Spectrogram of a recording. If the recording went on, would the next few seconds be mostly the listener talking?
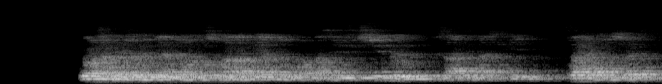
Yes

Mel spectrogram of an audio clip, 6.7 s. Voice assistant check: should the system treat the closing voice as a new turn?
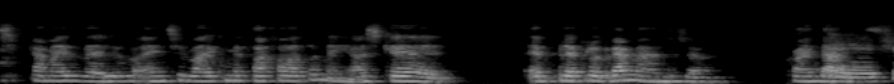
No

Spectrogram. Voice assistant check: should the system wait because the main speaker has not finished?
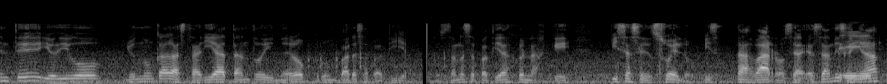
Yes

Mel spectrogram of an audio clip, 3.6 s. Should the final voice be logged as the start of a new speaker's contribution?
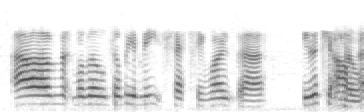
No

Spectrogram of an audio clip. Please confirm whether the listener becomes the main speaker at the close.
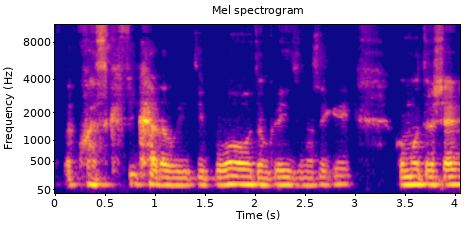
No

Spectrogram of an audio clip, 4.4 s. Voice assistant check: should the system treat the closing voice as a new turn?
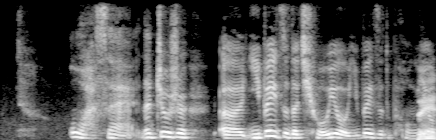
Yes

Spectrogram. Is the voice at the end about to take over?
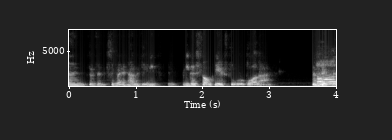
Yes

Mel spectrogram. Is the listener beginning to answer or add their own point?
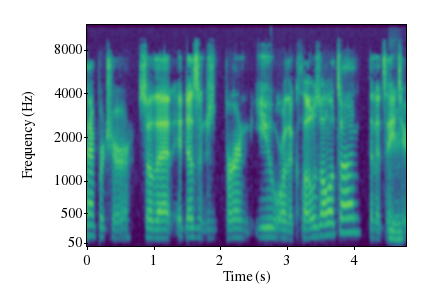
Yes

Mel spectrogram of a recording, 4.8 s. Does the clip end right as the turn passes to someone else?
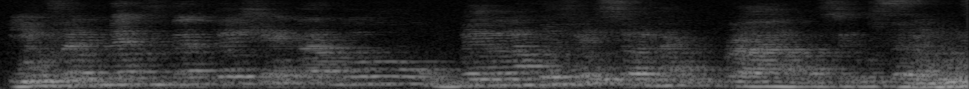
Yes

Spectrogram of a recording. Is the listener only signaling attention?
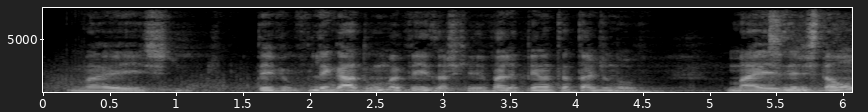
Yes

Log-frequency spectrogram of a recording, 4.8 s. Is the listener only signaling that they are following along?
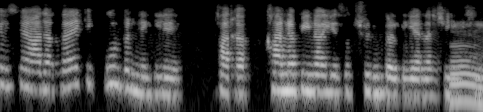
No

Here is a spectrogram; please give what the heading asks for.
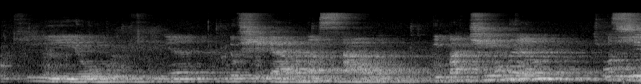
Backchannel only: Yes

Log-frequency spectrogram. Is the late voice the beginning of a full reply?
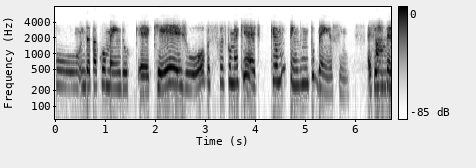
No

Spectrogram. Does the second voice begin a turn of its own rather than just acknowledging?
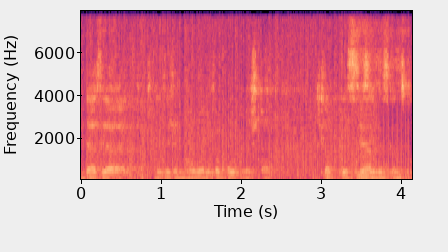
No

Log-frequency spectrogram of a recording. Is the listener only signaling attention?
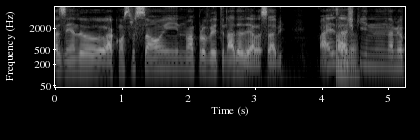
Yes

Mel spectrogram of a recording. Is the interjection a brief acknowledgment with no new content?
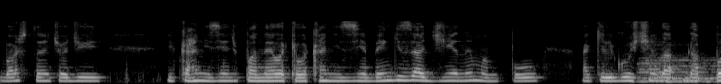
Yes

